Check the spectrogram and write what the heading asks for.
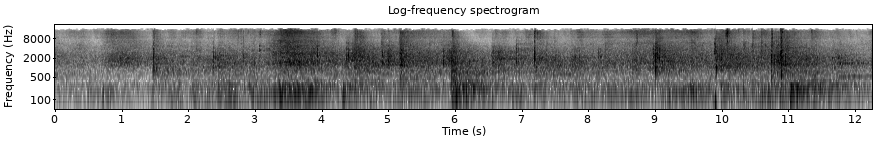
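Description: Ice hockey practice: skate blades scraping and carving on the ice, with a string of sharp knocks and cracks from sticks striking pucks and pucks hitting the goalie and net. The sharpest crack comes about ten seconds in.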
